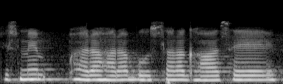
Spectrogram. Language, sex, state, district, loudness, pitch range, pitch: Hindi, female, Uttar Pradesh, Saharanpur, -13 LUFS, 210-225 Hz, 210 Hz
